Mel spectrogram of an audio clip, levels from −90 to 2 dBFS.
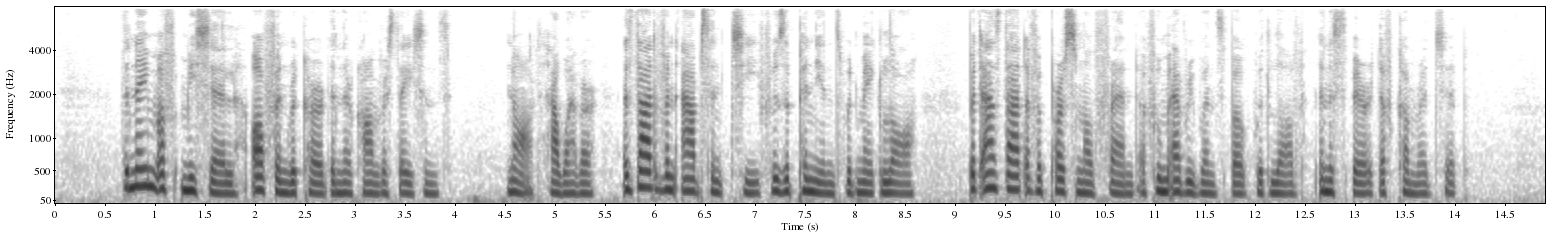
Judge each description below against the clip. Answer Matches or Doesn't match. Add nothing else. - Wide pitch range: Doesn't match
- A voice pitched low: Doesn't match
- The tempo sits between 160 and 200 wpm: Matches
